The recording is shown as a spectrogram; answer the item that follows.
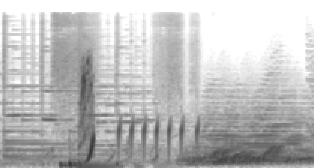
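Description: Cartoon soundtrack music with sound effects: a fast rising swoop over a low thump about a second in, then a quick run of about eight short rising blips, then a bouncy melody.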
